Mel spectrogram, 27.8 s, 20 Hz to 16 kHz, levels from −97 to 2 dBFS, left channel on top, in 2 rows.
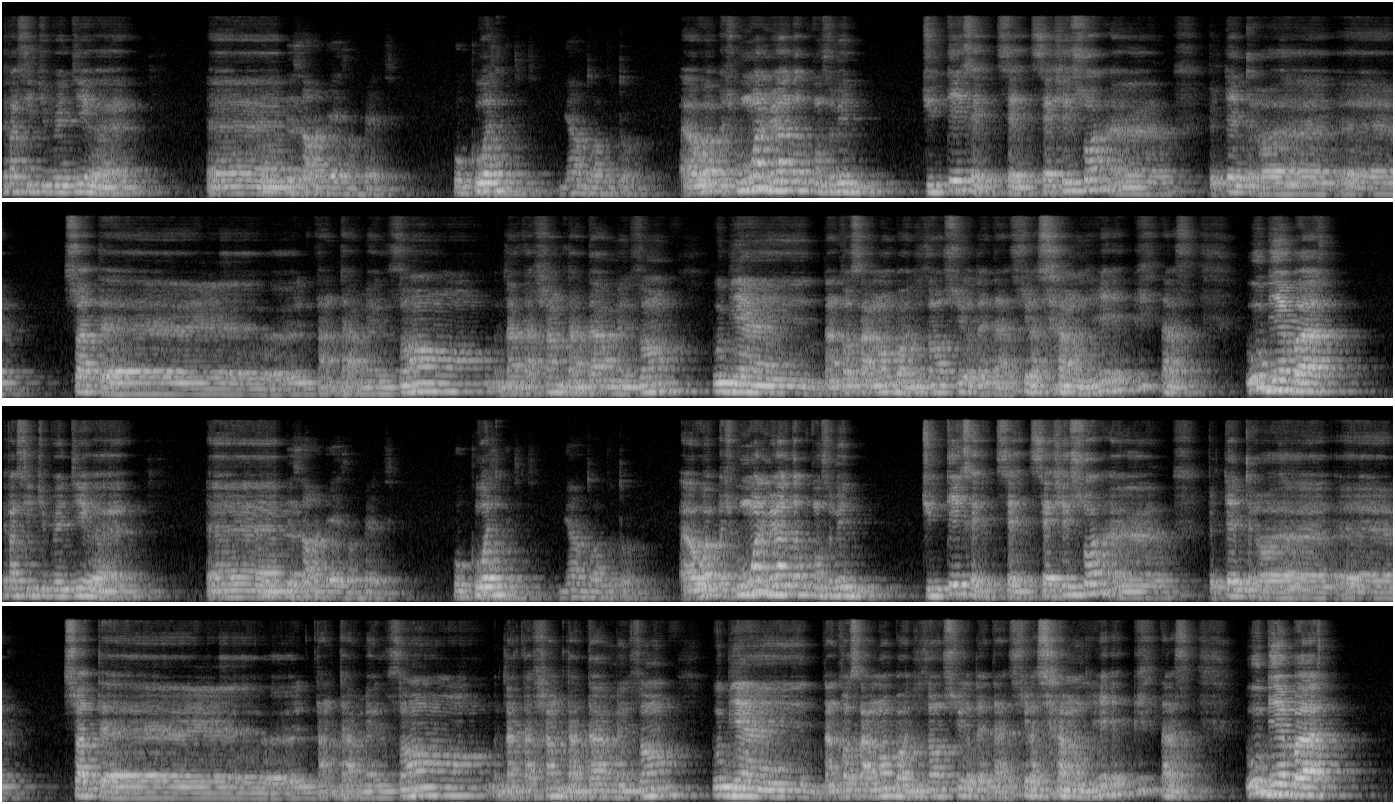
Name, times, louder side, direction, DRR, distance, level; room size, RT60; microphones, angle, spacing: voice 1, 0.0-1.4 2.0-3.0 4.7-5.1 6.8-8.7 9.2-14.0 14.5-20.7 21.0-27.1, right 1 dB, 50° right, 0 dB, 1.2 m, -29 dB
voice 2, 2.6-3.8 4.5-5.1 5.6-6.3, right 1 dB, 10° right, -3 dB, 1.2 m, -36 dB
6.3 x 3.4 x 4.5 m, 0.77 s
head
